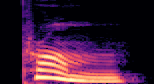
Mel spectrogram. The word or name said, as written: prom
